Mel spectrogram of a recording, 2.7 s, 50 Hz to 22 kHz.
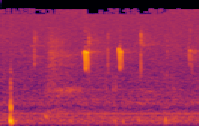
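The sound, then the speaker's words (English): A wild male bird in the top of a tree gives a few short, high-pitched flight call notes, two clearer chirps spaced about half a second apart, over a low background rumble, with a sharp thump at the start. “It's been about 5 minutes since those wild birds showed up, and there's a wild male here still tooping up in the top of a tree, occasionally giving flight calls, and doesn't want to come down.”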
